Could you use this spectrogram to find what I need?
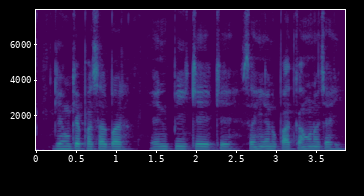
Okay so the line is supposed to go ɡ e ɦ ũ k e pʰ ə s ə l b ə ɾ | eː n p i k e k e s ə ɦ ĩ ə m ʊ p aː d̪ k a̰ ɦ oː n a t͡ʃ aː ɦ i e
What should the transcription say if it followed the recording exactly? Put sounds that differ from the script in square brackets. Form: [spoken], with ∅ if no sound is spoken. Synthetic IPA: ɡ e ɦ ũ k e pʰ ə s ə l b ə ɾ | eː n p i k e k e s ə ɦ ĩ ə [n] ʊ p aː d̪ k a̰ ɦ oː n a t͡ʃ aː ɦ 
